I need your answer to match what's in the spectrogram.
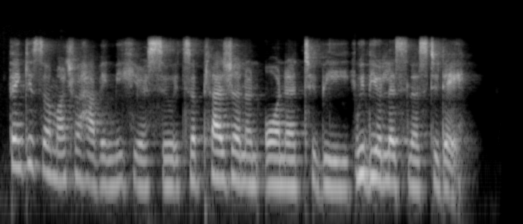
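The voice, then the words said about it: Noticeable pleasant accent. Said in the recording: “I already love your accent? You probably don't think you have one, but I'm going to say you do. And it's beautiful.”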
